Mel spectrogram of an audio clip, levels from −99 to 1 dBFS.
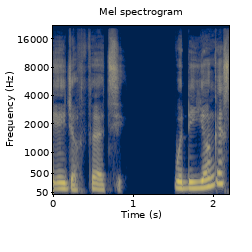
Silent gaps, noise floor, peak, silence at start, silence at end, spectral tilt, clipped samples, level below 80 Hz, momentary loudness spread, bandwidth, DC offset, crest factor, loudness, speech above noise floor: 0.95-1.51 s; under -90 dBFS; -12 dBFS; 0 s; 0 s; -5 dB/octave; under 0.1%; -74 dBFS; 7 LU; over 20 kHz; under 0.1%; 16 dB; -26 LUFS; over 65 dB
